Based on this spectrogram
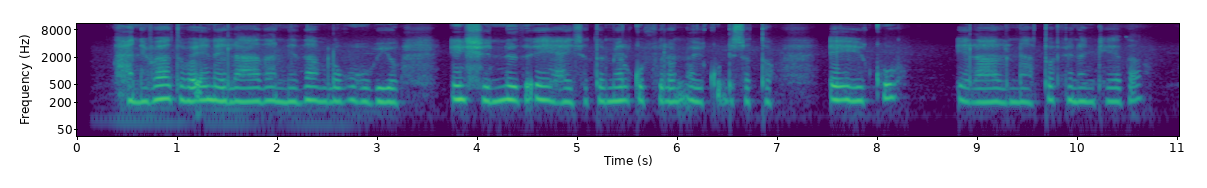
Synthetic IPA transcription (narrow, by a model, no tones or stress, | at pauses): ħɑnɪβaːd̪wɑːʔɪnɛjlɐɦaːðaːnːɪðaːmlɐɣʊɦʊβɪjɔ | ʔɪnʃɪnɪðʊʔɛjɦɛjsɐt̪ʰɔmɛːlkʰʊfɪlɐnɛjkʰʊɖɪsɐt̪ʰɔ | ɛɛjkʰʊ | ɪlaːlɪnaːt̪ʰɔfɪnɐŋkʰɛːðɐ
